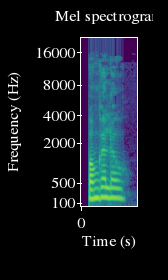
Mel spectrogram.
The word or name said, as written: BUNGALOWERNES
